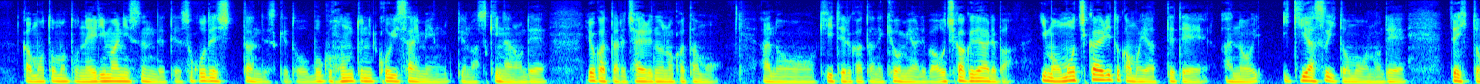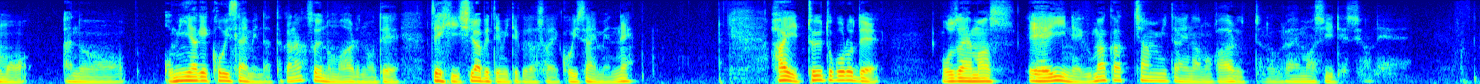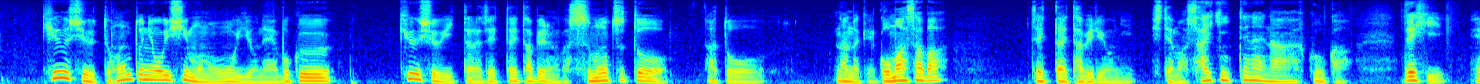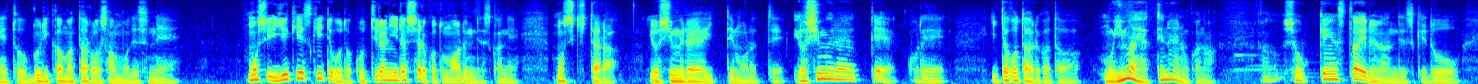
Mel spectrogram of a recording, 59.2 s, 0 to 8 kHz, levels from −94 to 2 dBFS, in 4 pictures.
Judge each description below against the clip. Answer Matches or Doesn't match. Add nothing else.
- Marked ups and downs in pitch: Doesn't match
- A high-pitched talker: Doesn't match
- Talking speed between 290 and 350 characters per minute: Doesn't match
